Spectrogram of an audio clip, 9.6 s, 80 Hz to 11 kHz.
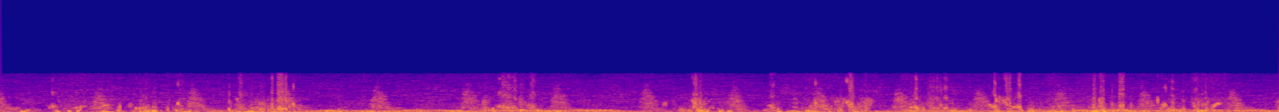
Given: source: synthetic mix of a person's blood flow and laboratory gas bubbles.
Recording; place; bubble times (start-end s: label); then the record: Doppler ultrasound of blood flow; subclavian vein
0.11-0.26 s: bubbles
0.34-0.90 s: bubbles
0.95-1.50 s: bubbles
1.68-2.26 s: bubbles
3.60-4.10 s: bubbles
4.96-5.02 s: bubbles
5.06-5.49 s: bubbles
5.74-5.86 s: bubbles
5.89-6.57 s: bubbles
6.76-7.21 s: bubbles
7.24-7.30 s: bubbles
7.38-8.55 s: bubbles
8.64-9.20 s: bubbles
9.55-9.60 s: bubbles
From the record:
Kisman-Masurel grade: 332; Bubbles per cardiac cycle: rolling drumbeat, 9 or more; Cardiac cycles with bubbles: 50 to 99%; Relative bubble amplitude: moderate (0.250 to 0.450); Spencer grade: 3 (all of the cardiac periods contain showers or single bubble signals, but not dominating or overriding the cardiac motion signals); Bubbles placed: anywhere in the cardiac cycle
